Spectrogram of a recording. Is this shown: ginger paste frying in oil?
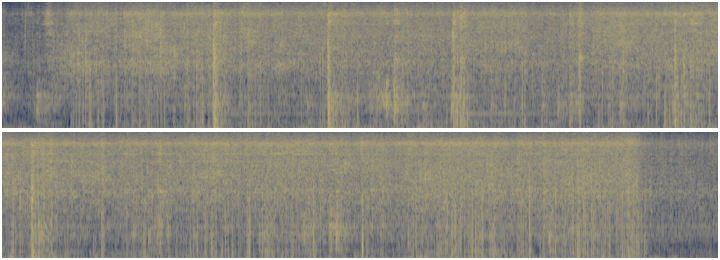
yes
